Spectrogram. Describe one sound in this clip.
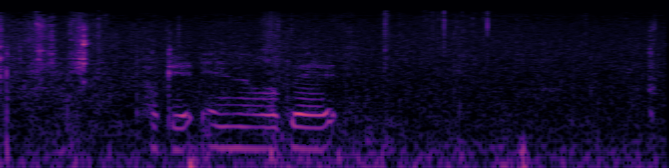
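A stick pokes and rustles through burning twigs.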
